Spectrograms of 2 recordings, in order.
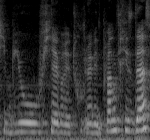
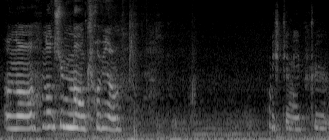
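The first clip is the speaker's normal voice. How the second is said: mock heartbroken; 4 semitones higher than usual. Mock farewell to skirt.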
